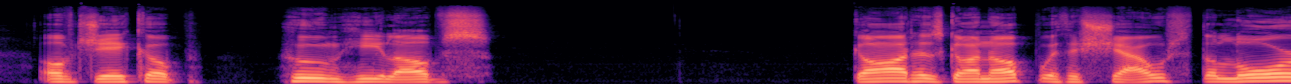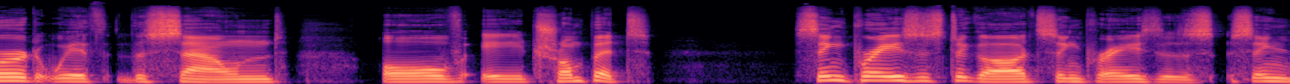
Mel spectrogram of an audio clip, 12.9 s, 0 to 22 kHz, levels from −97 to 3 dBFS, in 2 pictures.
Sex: male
